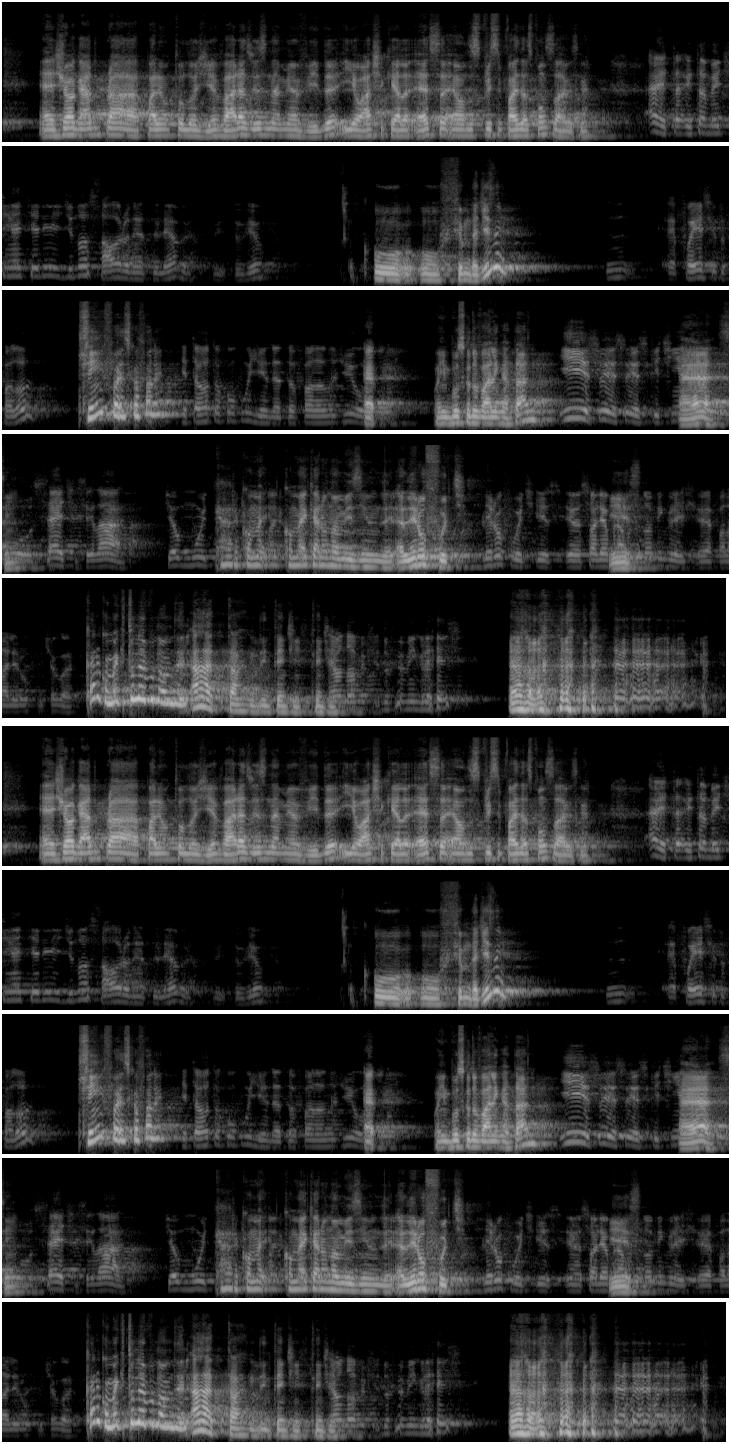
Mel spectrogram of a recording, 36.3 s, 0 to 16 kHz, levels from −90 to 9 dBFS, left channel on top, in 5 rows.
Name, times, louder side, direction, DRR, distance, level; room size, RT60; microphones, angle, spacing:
voice 1, 0.4-5.9 11.0-12.3 15.3-16.2 18.2-18.3 18.9-19.9 21.3-21.9 23.9-26.4 27.9-28.1 29.9-32.4 34.1-35.1, right 1 dB, 15° right, 6 dB, 1.2 m, -30 dB
voice 2, 6.4-9.9 13.3-13.5 13.9-14.9 16.4-18.2 20.1-23.0 23.4-24.9 26.6-29.8 32.3-33.7 35.0-36.1, equal, 10° left, 5 dB, 1.0 m, -47 dB
29.5 x 20.0 x 7.8 m, 0.92 s
head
